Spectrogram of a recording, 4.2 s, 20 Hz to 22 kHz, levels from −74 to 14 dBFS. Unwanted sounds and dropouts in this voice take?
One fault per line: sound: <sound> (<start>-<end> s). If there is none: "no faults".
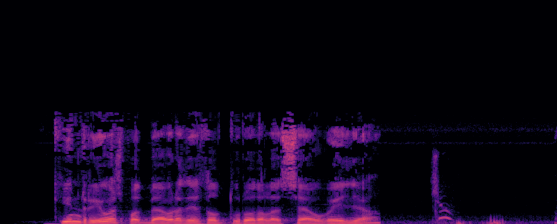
sound: sneeze (3.2-4.0 s)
